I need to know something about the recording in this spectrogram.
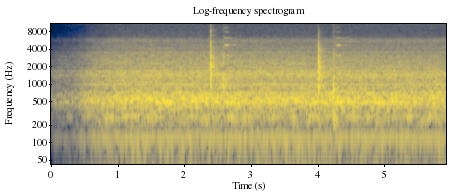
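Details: Mean Well RSP-1500-24 power supply feeding an iCharger 406DUO that charges Turnigy Nano-Tech 3s 5000mAh packs. This is the third supply; earlier ones clicked and then popped. Sharp paired clicks over a steady fan hum as the first battery starts charging, with cell imbalance over 150 mV; the supply is faltering.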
